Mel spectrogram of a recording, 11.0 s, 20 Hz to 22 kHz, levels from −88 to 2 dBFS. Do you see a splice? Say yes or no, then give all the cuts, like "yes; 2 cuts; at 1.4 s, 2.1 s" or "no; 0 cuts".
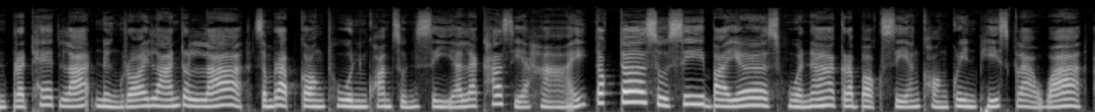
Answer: yes; 1 cut; at 5.9 s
